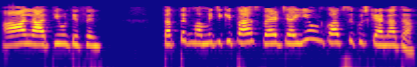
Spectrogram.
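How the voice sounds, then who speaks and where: A woman's voice: high-pitched, fairly quick, dry recording, muffled recording, voice pushed up, lightly acted. Patient, burdened young housewife, voiced by a woman, dry sound. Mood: gentle, weary. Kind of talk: dramatised dialogue in an audio story.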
